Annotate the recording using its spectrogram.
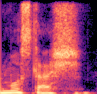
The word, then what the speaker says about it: mustache: And I'd never seen the word in print before and I wasn't familiar with it and I pronounced it as mouse tackle. It was the word mustache.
